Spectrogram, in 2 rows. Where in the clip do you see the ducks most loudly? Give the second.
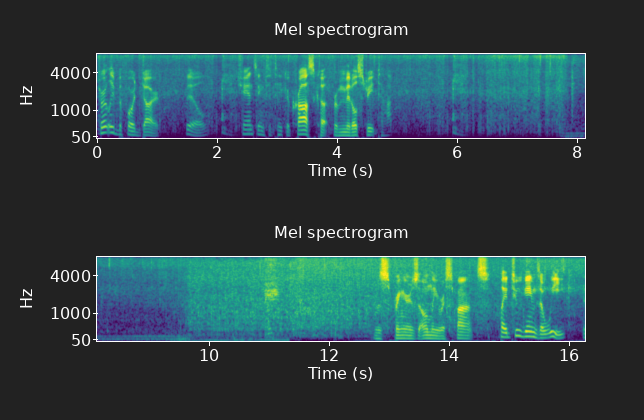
11 s.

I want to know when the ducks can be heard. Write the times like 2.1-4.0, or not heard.
9.3-11.3.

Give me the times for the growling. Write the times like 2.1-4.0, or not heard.
11.5-12.3.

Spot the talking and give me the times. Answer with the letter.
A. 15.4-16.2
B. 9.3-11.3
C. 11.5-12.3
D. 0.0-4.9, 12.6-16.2
D.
